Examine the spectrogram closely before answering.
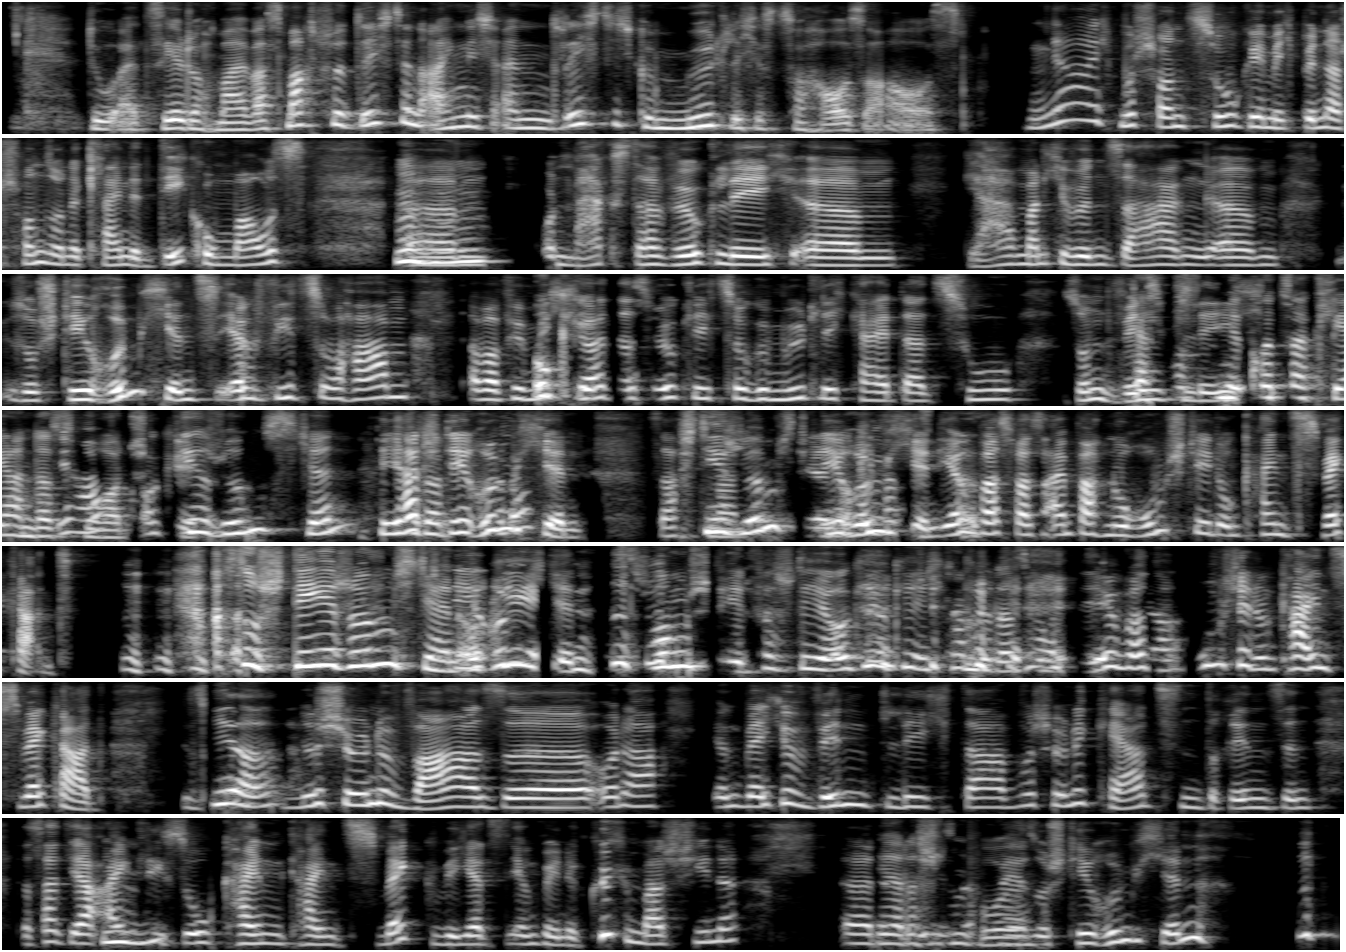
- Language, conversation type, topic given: German, podcast, Was macht für dich ein gemütliches Zuhause aus?
- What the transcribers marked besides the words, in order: laughing while speaking: "Ja"; chuckle; laughing while speaking: "Stehrümchen irgendwas"; unintelligible speech; other background noise; chuckle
